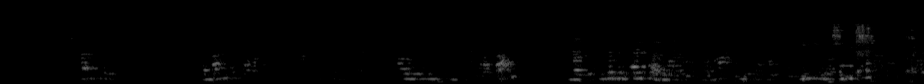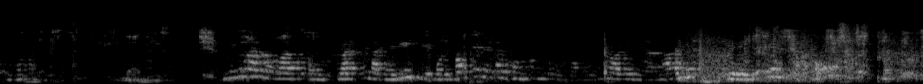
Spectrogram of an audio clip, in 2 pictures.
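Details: Alaryngeal speech in a male patient after total laryngectomy: esophageal voice first, then tracheoesophageal prosthesis voice, with the stoma occluded so air passes through the valve.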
